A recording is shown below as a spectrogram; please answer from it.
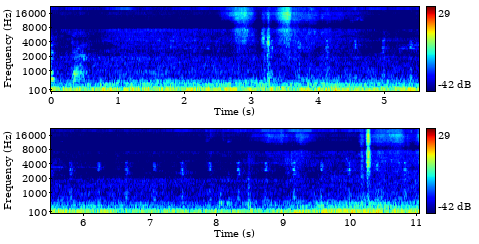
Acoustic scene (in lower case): car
